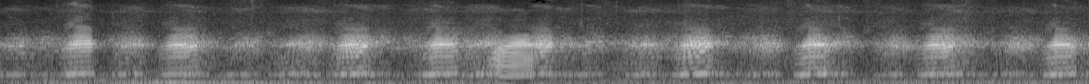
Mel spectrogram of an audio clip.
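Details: Spawning Korean narrow-mouthed toads in chorus. Rich, nasal croaking notes recur about once a second, with one louder rising call near the middle.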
